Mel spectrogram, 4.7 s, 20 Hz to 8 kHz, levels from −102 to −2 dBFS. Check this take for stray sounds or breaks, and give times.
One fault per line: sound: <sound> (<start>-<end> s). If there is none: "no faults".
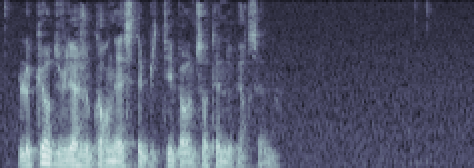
no faults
